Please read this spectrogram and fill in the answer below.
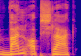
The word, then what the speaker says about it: Vanopslagh: Jeg ved ikke, altså Vanopslagh. Altså, jeg er nødt til at dele det op. Jeg har jo hørt det udtalt nu 10 gange, for bare at kunne sige det. Og for mig lyder det som noget med et opslag, et vandopslag.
